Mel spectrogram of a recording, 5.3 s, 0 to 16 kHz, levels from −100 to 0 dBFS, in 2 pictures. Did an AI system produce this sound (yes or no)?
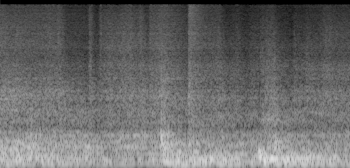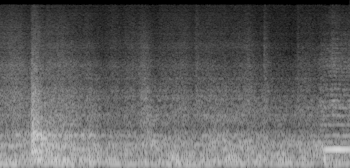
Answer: yes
